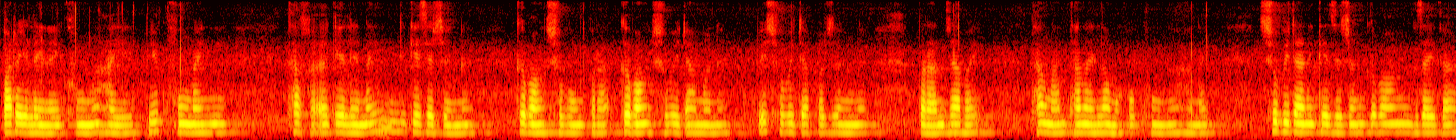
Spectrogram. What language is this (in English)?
Bodo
